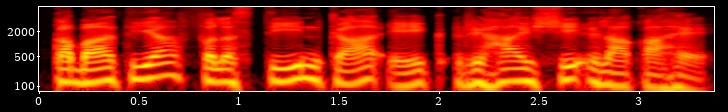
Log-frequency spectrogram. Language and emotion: Urdu, neutral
